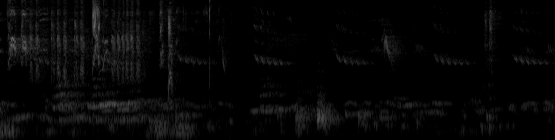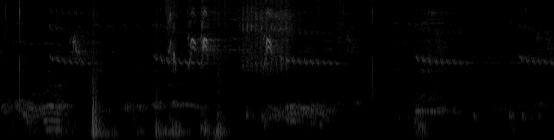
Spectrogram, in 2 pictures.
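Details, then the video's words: House sparrow calling: repeated buzzy, rippling chirps high in pitch, coming in irregular bursts, over lower murmuring sounds and a few sharp clicks. "house sparrow birds call | Call of a House Sparrow"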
